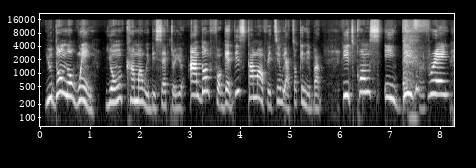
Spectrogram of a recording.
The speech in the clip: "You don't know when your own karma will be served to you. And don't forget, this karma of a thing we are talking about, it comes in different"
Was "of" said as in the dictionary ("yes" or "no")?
no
